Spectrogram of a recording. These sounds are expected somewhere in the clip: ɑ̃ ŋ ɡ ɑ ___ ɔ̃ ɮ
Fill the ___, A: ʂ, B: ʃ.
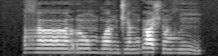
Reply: B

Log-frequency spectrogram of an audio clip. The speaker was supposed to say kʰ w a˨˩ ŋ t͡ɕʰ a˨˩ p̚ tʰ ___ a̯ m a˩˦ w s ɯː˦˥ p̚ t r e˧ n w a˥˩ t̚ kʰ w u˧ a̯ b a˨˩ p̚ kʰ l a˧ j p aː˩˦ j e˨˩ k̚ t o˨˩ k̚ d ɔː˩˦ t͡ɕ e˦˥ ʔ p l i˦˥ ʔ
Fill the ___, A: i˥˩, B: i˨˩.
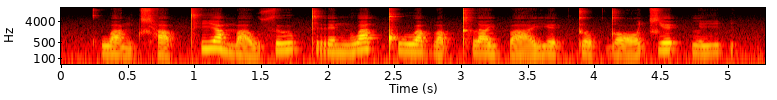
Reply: A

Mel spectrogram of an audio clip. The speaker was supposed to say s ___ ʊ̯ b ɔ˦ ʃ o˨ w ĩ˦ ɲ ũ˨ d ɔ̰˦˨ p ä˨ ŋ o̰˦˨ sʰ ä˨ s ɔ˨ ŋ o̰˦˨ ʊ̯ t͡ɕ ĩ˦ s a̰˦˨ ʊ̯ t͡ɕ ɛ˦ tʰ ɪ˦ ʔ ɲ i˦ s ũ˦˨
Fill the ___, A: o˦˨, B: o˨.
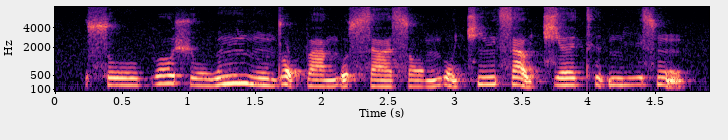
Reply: B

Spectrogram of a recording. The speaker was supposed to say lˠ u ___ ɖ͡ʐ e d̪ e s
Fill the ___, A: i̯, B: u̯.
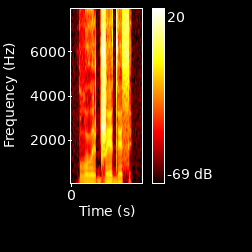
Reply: A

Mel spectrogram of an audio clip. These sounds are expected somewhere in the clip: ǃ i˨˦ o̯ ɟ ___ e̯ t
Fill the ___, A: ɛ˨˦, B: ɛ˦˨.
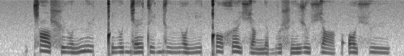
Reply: A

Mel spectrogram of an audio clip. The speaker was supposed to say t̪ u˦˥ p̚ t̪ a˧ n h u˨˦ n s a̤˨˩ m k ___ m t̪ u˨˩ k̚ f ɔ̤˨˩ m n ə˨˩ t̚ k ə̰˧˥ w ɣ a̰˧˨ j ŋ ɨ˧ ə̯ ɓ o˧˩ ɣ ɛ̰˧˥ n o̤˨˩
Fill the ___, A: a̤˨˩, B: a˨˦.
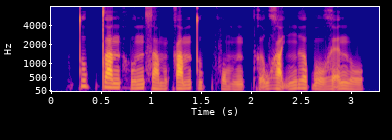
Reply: B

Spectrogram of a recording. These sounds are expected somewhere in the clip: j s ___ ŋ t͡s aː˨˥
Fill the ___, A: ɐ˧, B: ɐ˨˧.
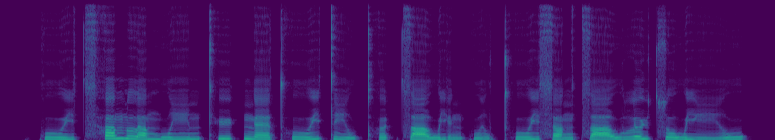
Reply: B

